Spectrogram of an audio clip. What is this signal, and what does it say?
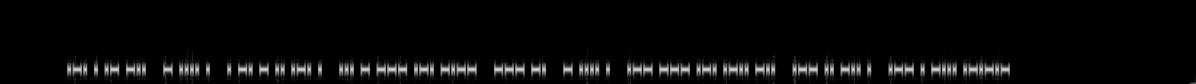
Morse code, heard as a keyed tone, about 47 wpm, 700 Hz. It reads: READ THE ENTIRE STORY ON THE WORLD WIDE WEB.
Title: Sentences from Top 1000 Words - Review Part 4 - 45wpm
